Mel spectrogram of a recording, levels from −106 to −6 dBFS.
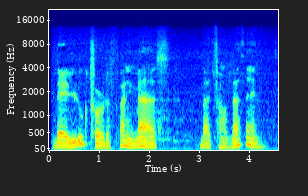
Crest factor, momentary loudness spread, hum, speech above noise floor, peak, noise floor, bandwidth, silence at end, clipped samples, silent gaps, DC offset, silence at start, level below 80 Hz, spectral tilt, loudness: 18 dB; 12 LU; none; 28 dB; -22 dBFS; -67 dBFS; 13.5 kHz; 0.25 s; under 0.1%; none; under 0.1%; 0.05 s; -68 dBFS; -7 dB/octave; -40 LUFS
